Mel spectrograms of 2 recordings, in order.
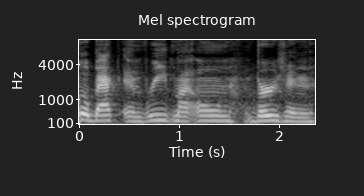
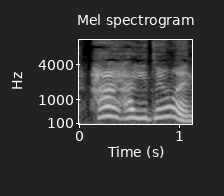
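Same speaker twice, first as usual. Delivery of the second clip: higher, hammed-up feminine greeting; mock audiobook female voice, higher; extra feminine voice; 8 semitones higher than usual. Shown as a demonstration. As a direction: pitch it up and get real extra. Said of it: "go above your larynx".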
